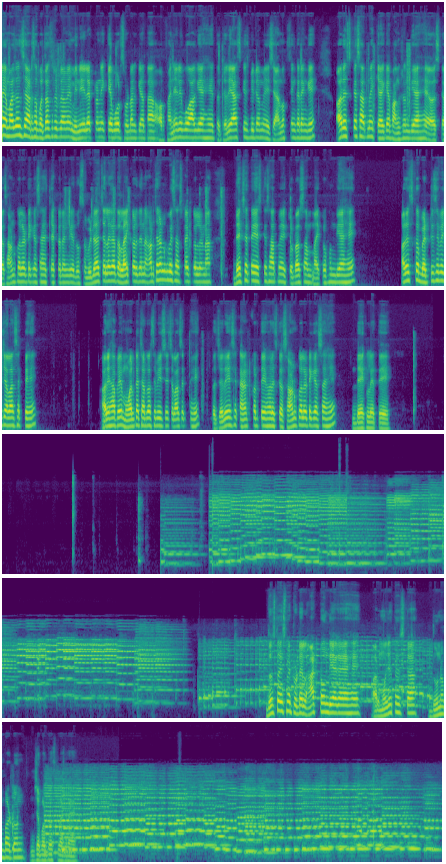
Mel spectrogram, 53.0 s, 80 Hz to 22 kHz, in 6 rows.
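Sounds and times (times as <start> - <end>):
electronic keyboard playing tune: 0.0 - 6.3, 6.9 - 13.0, 29.7 - 53.0.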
